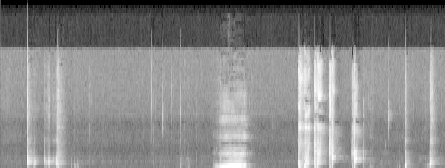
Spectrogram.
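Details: Young child laughing and squealing, mixed with short abrupt coughs, in a quiet room; cough.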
